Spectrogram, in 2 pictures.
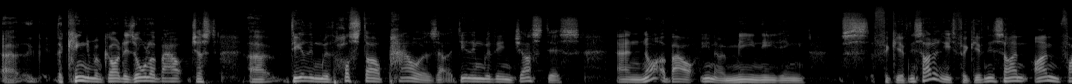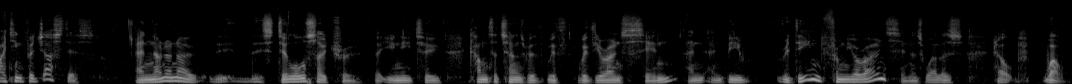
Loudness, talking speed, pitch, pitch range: -35 LUFS, 195 wpm, 115 Hz, 100-145 Hz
